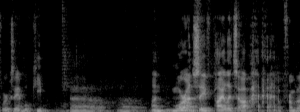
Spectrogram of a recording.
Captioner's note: laughs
